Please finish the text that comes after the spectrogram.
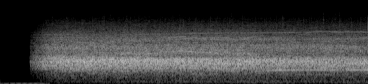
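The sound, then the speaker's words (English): A crowd applause and cheering effect cuts in abruptly after a brief silence, a dense, steady wash of clapping and crowd noise that holds at an even, loud level throughout. “Okay, Elaine, cue the crowd.”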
